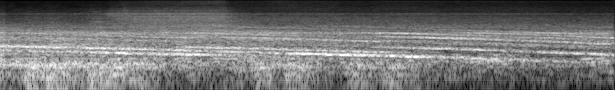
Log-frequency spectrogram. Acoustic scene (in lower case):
subway station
